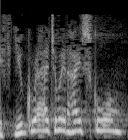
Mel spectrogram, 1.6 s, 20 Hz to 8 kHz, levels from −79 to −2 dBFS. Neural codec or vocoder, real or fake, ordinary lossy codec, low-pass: none; real; MP3, 24 kbps; 7.2 kHz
